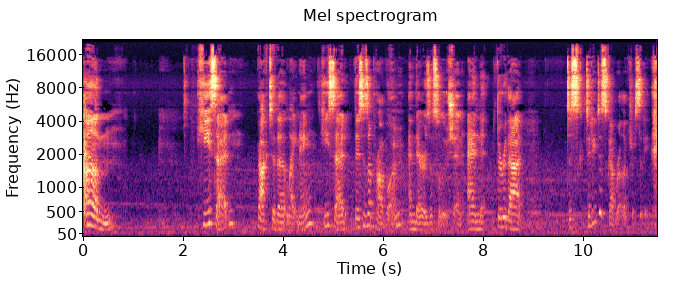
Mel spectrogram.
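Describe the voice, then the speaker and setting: A woman talks in an animated tone with very wide pitch swings and long, frequent pauses. Audible room echo surrounds her voice. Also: medium pitch for a woman. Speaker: video podcaster. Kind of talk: casual monologue. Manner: fast.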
